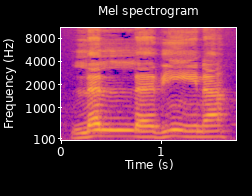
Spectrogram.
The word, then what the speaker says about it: للذين: بفتح القاف القاف القاف للذين بفتح اللامين للذين وليس للذي للذين للذين للذين يلون هكذا يلون يلون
